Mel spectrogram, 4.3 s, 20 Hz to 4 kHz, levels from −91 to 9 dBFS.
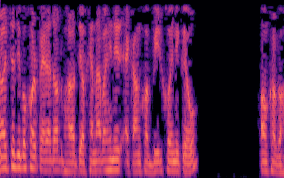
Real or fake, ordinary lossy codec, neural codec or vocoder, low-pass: real; none; none; 3.6 kHz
